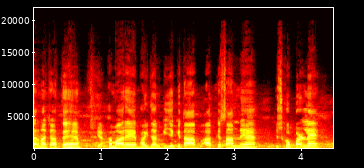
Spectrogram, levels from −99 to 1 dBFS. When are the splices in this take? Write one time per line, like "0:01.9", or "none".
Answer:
none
